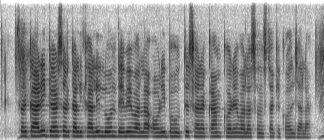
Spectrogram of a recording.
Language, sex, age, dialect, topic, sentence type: Bhojpuri, female, <18, Southern / Standard, banking, statement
